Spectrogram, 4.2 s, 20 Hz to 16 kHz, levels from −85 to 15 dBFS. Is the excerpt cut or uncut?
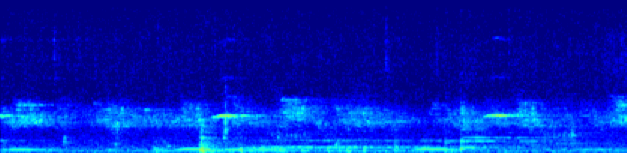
cut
